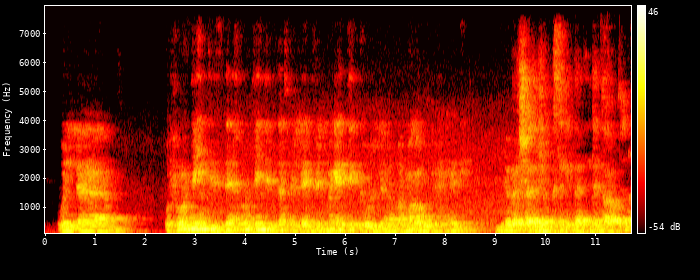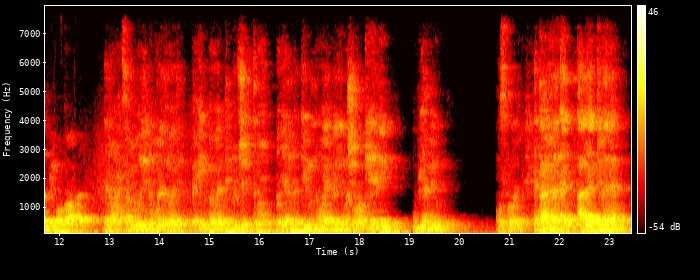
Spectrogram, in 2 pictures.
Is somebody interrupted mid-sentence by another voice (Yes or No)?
No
